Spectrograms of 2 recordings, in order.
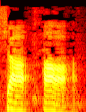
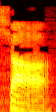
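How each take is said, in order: First: Two syllables are split by a throat catch. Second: The word is said as one syllable. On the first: The speaker calls it right. "that's two syllables" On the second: The speaker calls it wrong. "not sha"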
